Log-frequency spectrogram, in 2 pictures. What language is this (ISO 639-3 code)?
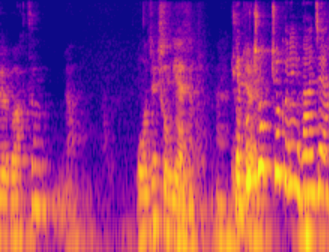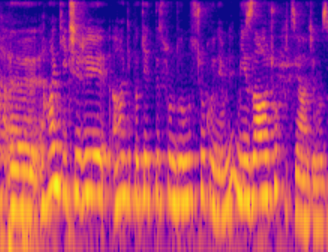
tur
